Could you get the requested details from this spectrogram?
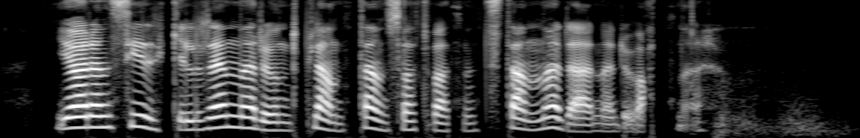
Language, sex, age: Swedish, female, 20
